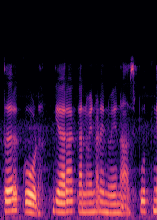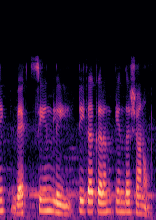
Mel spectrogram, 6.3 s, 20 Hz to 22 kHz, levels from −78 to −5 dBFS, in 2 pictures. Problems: none marked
